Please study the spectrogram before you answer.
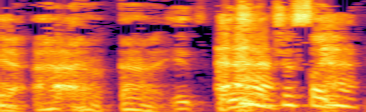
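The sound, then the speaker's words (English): A man's voice imitates throat clearing with a few short, throaty "hem" sounds in quick succession, each clipped and guttural, loud and close. “I have a lot of British friends, and one British male in particular that I know clears his throat a lot when he talks. Okay. I mean, a lot.”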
